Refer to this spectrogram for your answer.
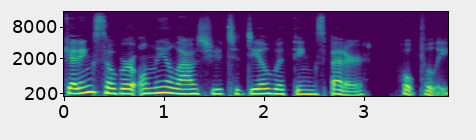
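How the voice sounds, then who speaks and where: A normal speaking voice from a woman, with ordinary pitch variation. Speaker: recovery podcast co-host. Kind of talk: casual chat.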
